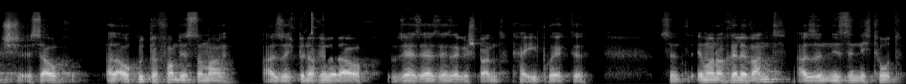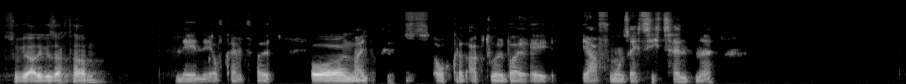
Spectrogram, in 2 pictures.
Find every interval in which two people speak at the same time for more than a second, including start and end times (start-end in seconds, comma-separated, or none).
none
